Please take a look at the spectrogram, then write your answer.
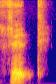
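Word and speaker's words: בית: Observe que não tem um pontinho dentro, o chamado da Gig, não tem esse pontinho dentro o som de V, porque a letra chama-se Vet.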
